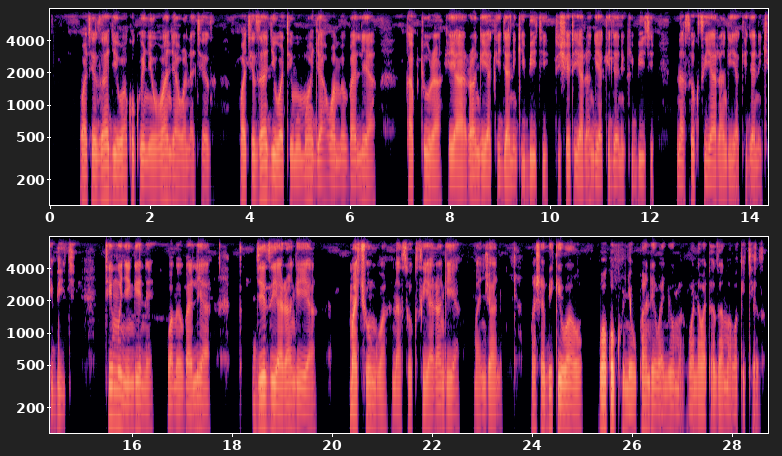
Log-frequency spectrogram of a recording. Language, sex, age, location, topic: Swahili, male, 25-35, Kisumu, government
